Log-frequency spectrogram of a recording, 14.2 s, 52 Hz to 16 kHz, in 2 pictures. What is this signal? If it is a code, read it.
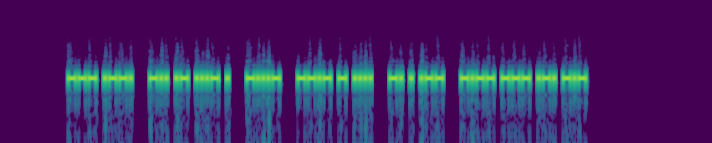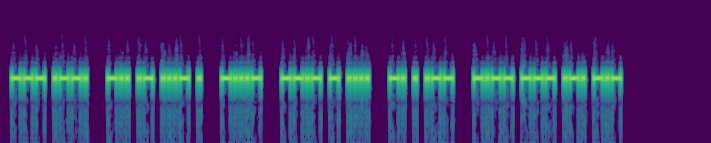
Morse code, heard as a keyed tone, about 48 wpm, 700 Hz. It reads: OP DAVE <BT> QTH NEW YORK OP DAVE <BT> QTH NEW YORK
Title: Speed-Racing Common QSO Phrases - 40wpm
